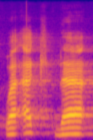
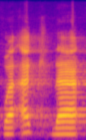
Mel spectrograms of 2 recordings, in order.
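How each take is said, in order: The two takes are said the same way.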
